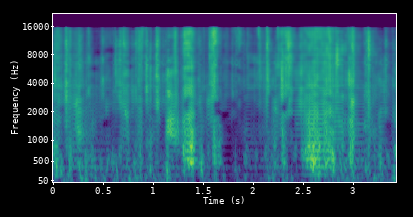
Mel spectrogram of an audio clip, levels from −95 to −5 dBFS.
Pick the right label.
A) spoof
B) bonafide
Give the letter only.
A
